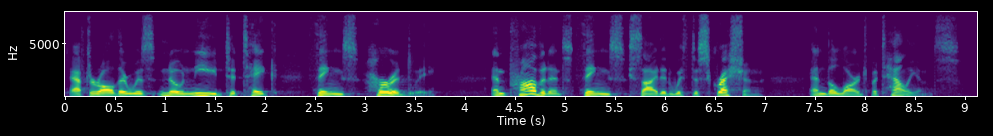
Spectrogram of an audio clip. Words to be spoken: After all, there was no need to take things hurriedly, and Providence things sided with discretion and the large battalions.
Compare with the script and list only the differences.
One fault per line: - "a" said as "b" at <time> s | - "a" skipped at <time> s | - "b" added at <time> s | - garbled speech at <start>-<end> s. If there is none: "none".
none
